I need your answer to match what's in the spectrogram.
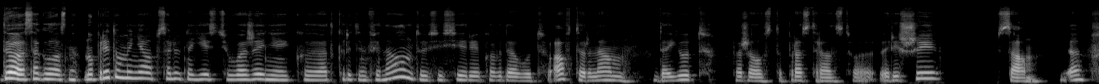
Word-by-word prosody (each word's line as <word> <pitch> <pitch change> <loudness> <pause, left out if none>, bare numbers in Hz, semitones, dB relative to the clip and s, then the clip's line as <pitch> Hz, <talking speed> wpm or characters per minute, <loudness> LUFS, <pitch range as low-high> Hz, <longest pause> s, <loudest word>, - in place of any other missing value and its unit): Да, 275 -5 +12
согласна. 230 -4 +2
Но 235 - +3
при 275 +6 +4
этом 320 0 +4
у - - +5
меня 285 -2 +3
абсолютно 260 -2 -3
есть 230 +1 -2
уважение 220 -1 +2
к, 210 - -12
э, 200 -1 +1
открытым 215 0 -5
финалам, 265 - +1
то 210 - -3
есть 195 -1 -6
из 200 - -6
серии, 200 -3 -2
когда 190 -2 -3
вот 165 0 -6
автор 210 -6 0
нам 190 -6 -2 0.2
дает, 200 +3 -3 0.2
пожалуйста, 165 -6 -4
пространство, 165 -6 -4
реши 270 +9 0 0.5
сам, 155 -4 0
да, 215 +1 -1
210 Hz, 155 wpm, -26 LUFS, 185-240 Hz, 0.5 s, Да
